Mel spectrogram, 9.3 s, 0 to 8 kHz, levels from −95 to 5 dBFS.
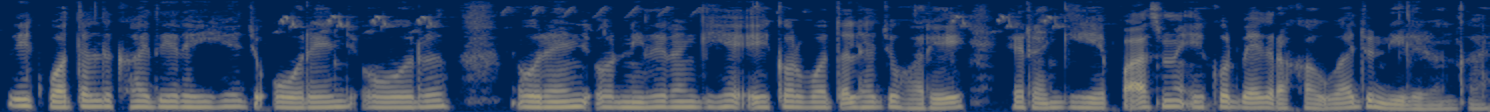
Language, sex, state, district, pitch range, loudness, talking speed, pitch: Hindi, male, Maharashtra, Pune, 130-150 Hz, -37 LUFS, 240 wpm, 140 Hz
